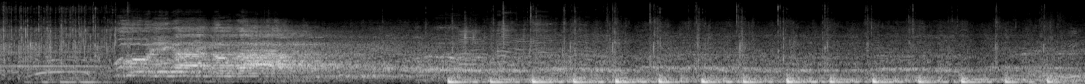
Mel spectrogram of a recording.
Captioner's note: the fans continued to cheer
